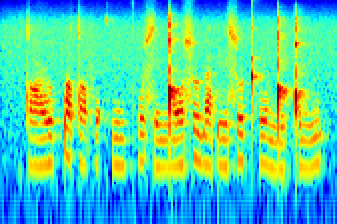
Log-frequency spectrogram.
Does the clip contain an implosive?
yes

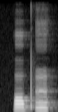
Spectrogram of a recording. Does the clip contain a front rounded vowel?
no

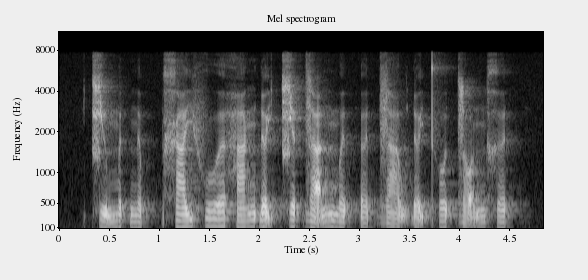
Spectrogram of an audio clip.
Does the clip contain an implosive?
yes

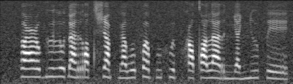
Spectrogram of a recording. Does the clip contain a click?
no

